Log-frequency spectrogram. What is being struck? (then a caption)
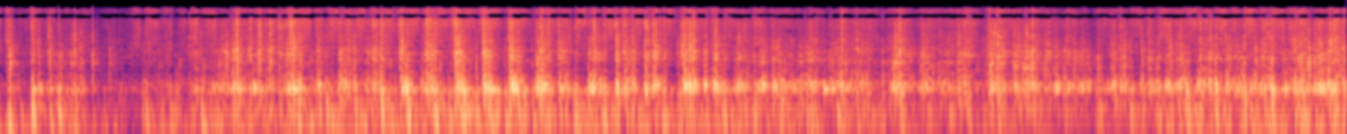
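Hollow plastic pumpkin bucket. A hollow, head-sized orange plastic jack-o'-lantern trick-or-treat bucket with a black handle is tapped and drummed with fingertips and short nails. It gives fast, irregular, hollow plastic clicks and knocks with a mid-pitched resonant tone and bright nail ticks. The drumming grows slightly louder toward the end.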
